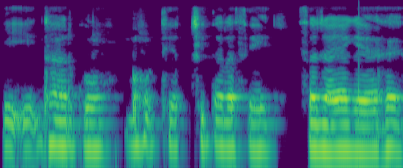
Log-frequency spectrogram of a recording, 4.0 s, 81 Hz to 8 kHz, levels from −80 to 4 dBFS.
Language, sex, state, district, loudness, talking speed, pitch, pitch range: Hindi, male, Chhattisgarh, Balrampur, -17 LUFS, 165 wpm, 140 Hz, 140-145 Hz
